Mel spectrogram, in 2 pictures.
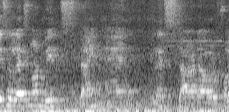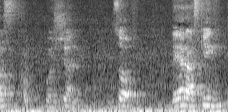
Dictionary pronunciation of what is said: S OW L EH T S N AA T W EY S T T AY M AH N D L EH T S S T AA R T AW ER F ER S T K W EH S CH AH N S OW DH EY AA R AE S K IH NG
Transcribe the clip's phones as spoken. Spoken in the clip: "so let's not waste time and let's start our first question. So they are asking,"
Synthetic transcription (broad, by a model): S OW L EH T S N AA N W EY T T AY M AH N D L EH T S S T AA R T AW ER F ER S T K W EH S CH AH N S OW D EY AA R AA S K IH NG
